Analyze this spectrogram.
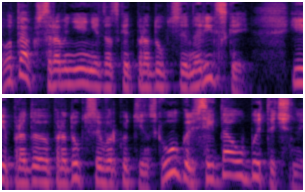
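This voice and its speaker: The recording is very clean, with a silent background. A man with a dark, mellow, somewhat breathy tone speaks with lively intonation. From grew up in Azerbaijan, Dagestan and Ukraine. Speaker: architect and educator researching the Arctic. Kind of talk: interview. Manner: halting, many fillers and restarts.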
